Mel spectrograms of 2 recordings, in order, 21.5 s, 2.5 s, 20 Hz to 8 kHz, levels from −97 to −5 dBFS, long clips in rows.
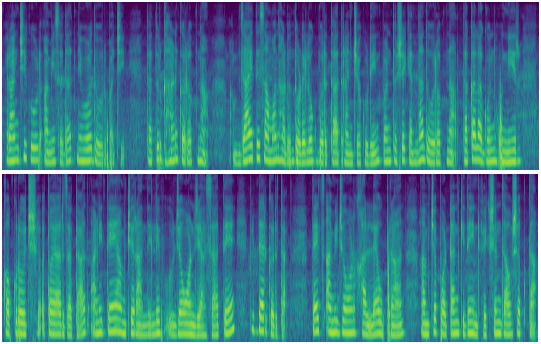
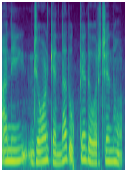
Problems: background conversations at intervals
